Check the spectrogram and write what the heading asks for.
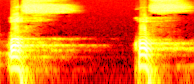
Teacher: Huruf qaf makhrajnya yaitu pangkal lidah dekat dengan anak lidah dan lurus dengan langit-langit yang di atasnya. · Yang pertama, qaf sifatnya yaitu jahar. Jahar itu tidak berdesis. Lawan daripada sifat hamas.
